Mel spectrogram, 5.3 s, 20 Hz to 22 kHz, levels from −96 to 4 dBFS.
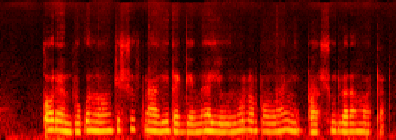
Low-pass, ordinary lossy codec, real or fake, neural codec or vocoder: none; none; fake; codec, 44.1 kHz, 2.6 kbps, DAC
